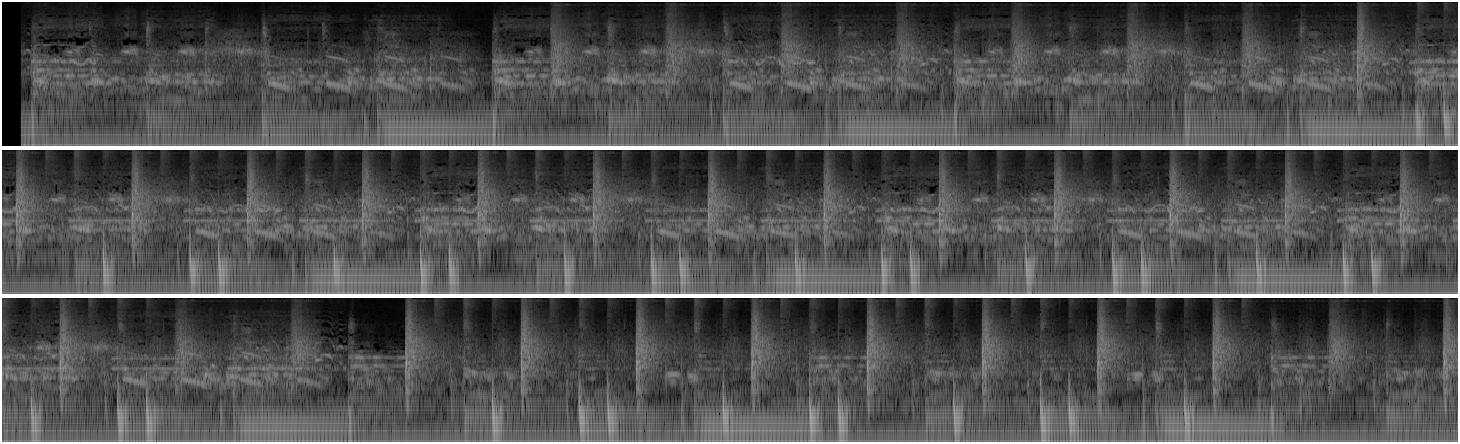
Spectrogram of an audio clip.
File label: instrumental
